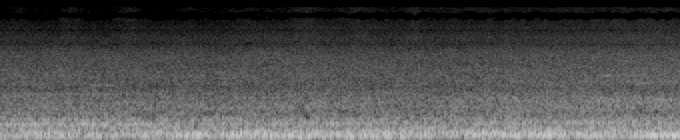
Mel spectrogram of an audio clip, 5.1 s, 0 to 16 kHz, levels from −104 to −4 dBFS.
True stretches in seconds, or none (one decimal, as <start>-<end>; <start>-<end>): none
